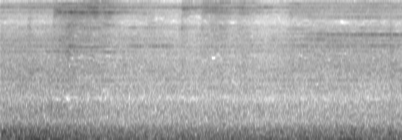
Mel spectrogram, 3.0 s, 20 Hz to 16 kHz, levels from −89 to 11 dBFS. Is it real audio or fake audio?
real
